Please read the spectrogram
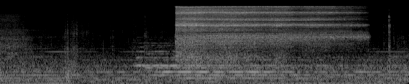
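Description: Handheld canned-oxygen canister hissing in one steady release of about two seconds, starting near the middle, as a deep breath is drawn from its mask. Soft background music runs underneath.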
